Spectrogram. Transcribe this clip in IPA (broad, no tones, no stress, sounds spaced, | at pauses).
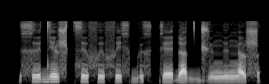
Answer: x ɘ d e ʂ t͡s ɘ f ɘ f e x b ø x k ɛ ɗ a d d͡ʒ ø ŋ ɘ ŋ a ʂ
